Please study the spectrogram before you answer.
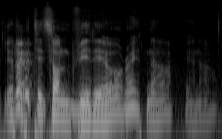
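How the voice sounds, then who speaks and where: A French man speaking English with a French accent, hosting a podcast in a rambling, excitable way and swearing freely. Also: a little high, fairly quick, husky, no echo, clean studio sound. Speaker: podcast host. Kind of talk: casual podcast chat.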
